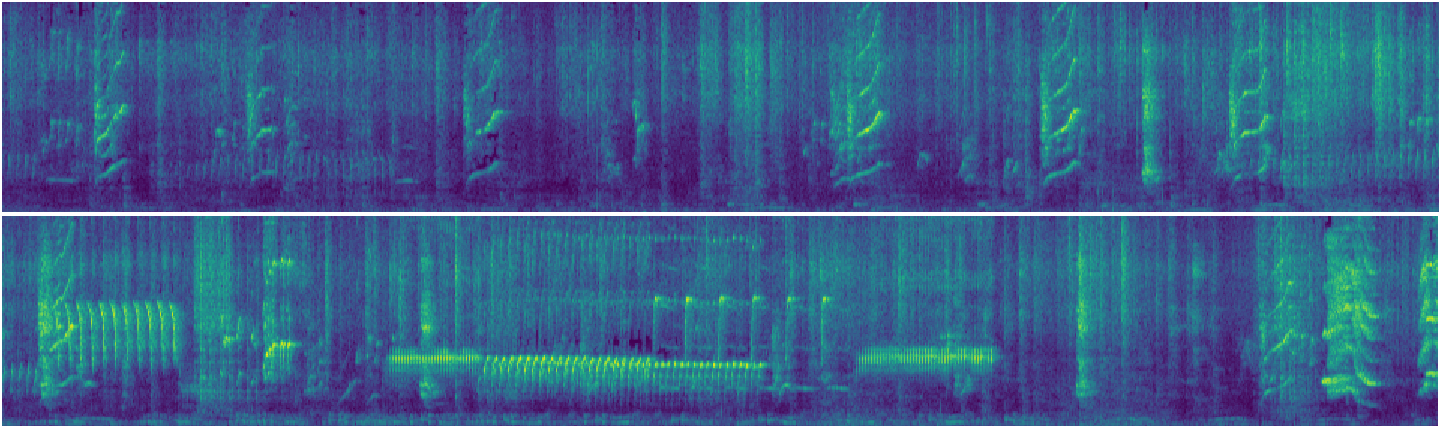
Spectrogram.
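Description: Caged canaries and goldfinches singing: many quick chirps and whistled notes throughout, with fast rolling trills in the second half, the loudest held for about three seconds.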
